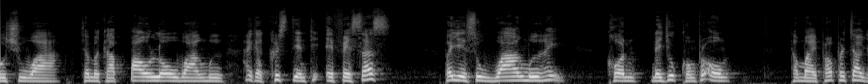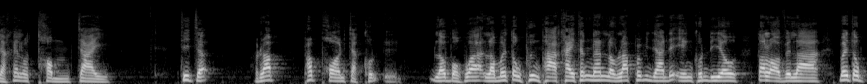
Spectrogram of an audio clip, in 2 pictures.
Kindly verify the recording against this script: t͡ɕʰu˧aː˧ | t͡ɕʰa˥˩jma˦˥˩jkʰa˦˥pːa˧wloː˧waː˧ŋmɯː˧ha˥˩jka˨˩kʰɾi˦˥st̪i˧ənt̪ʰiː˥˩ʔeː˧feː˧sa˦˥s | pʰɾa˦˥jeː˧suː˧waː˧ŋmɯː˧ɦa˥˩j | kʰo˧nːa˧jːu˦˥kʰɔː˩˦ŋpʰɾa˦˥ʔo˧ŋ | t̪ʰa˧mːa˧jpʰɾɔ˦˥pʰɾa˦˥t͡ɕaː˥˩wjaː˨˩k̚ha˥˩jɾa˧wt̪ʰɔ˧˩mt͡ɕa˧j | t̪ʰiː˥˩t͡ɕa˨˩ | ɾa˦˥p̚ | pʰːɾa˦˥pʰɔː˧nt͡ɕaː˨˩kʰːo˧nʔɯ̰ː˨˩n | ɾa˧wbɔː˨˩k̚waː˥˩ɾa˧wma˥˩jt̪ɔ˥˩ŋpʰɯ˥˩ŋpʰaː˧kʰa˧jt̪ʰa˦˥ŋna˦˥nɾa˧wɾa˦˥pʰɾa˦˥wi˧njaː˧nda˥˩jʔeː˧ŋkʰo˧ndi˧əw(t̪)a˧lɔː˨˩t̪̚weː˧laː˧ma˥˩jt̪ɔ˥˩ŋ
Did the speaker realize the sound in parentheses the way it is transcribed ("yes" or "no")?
yes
